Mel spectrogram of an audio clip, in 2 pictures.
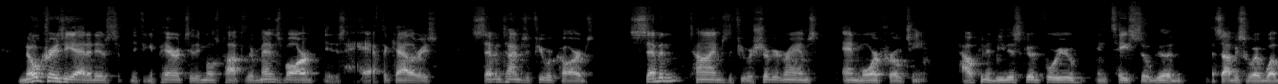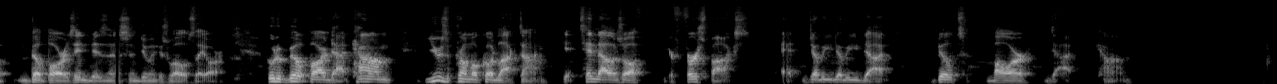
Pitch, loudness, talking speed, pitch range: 110 Hz, -28 LUFS, 180 wpm, 100-165 Hz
